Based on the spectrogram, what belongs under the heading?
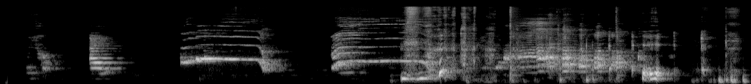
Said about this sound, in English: Here, I just start yelling out of nowhere. Crazy, right?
